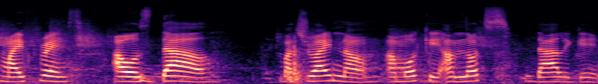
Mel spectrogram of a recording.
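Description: In a Ghanaian accent, a woman talks at a fairly high pitch with fairly even intonation and long, frequent pauses. The sound is dry with no echo, over light background noise. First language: not English. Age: young. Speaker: music and dance student. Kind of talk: interview answer. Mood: grateful, cheerful. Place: street.

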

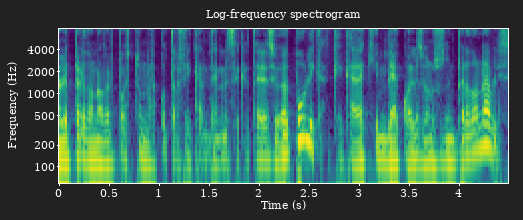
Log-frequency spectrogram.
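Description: Against a quiet background, a man with a Mexican accent talks in a dark, mellow tone. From Mexico. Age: 30s. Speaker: politician. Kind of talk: interview. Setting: studio. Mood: firm, critical. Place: studio. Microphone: studio mic.

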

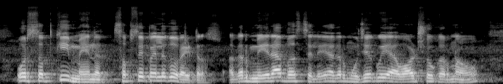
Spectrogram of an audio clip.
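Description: With a Bihari accent and lively intonation, a man speaks at a moderate pace in a fairly high pitch. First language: Bhojpuri (speaking Hindi). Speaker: music composer; interviewee. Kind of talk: interview. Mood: relaxed, cheerful. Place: home room. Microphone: handheld.

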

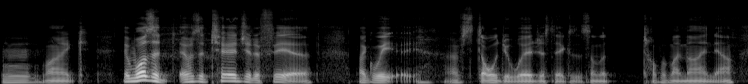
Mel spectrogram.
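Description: Very wide pitch swings from a man with a very deep, low voice and a New Zealand accent, at a moderate pace broken by long, frequent pauses. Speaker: sports podcast co-host. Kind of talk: casual chat. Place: studio. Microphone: studio mic.

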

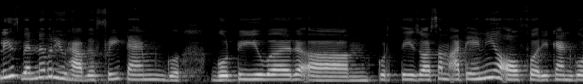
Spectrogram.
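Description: A woman with a Tamil Indian accent, fairly high-pitched with a dark, mellow tone, at a moderate pace on a very clean recording with a silent background. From India, Tamil Nadu. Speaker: YouTuber, shopping tips. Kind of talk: tutorial. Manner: halting, many fillers.

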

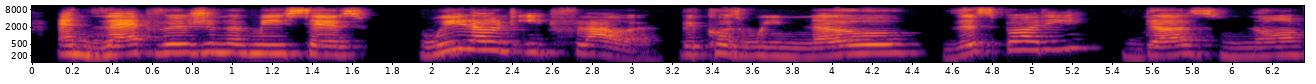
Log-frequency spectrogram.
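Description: A woman speaks at a fairly slow pace with very wide pitch swings against a quiet background. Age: 60s. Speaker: reinvention coach; interview guest. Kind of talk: interview. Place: home room. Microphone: video call.

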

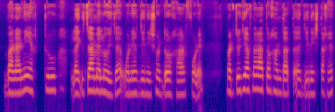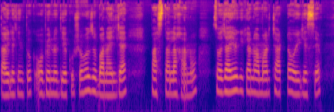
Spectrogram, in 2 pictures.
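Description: A woman speaks at a medium pitch with a dark, mellow tone and a monotone, flat intonation. The sound is dry and close, with no echo. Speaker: cooking vlogger. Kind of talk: cooking tutorial. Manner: loud.

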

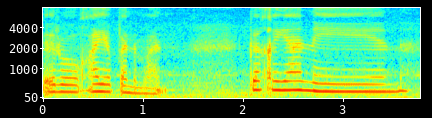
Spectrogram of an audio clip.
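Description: With a tired tone, a woman sounds strained, keeping a fairly even intonation over light background noise. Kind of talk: casual vlog chat. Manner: weak, strained, tired voice in labor pain. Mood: tired, enduring pain. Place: home room. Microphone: phone near.

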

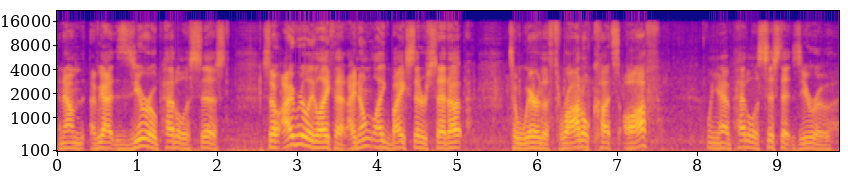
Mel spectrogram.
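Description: With a plain, everyday voice, a man speaks at a moderate pace, his pitch fairly high and its variation ordinary, in a dry sound with no echo. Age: 50s. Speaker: e-bike reviewer. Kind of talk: ride-along commentary; product review. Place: bicycle. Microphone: phone near.

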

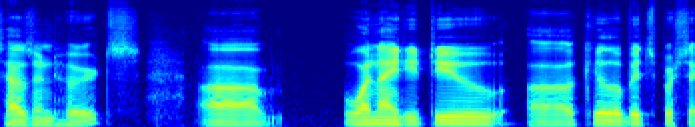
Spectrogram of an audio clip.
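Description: Recorded dry with no echo over a quiet background, a man speaks with fairly even intonation. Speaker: tech reviewer. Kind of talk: product review. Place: home room. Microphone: studio mic.

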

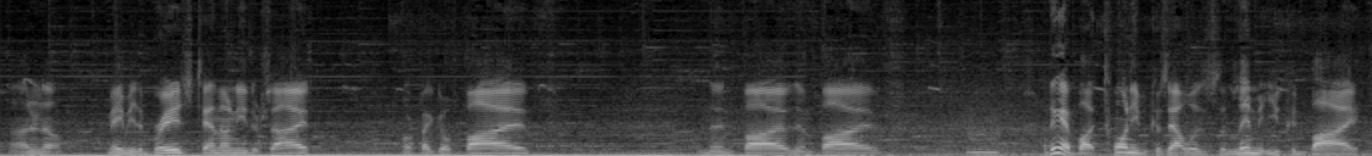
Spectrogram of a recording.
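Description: Over clear music in the background, a man speaks at a very slow pace with long, frequent pauses and ordinary pitch variation. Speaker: home vlogger. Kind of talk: casual vlog chat. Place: garden. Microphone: phone near.

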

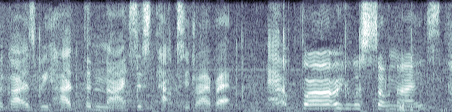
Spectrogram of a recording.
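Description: A woman talks while music plays behind her. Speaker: travel vlogger. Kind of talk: casual vlog chat. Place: street. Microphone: phone near.

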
